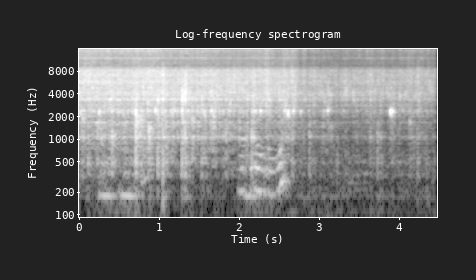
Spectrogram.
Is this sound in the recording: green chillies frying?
yes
